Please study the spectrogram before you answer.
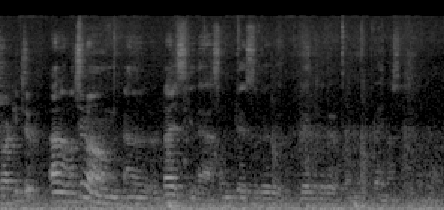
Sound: speaking in foreign language

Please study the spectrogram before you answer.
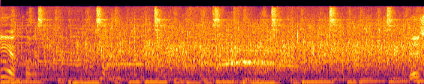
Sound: upbeat music; audience cheering

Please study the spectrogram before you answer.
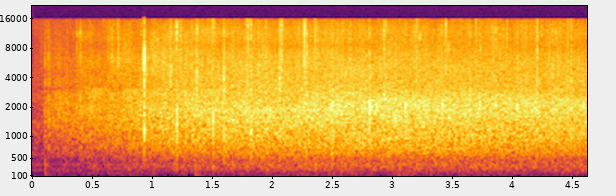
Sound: audience applauding

